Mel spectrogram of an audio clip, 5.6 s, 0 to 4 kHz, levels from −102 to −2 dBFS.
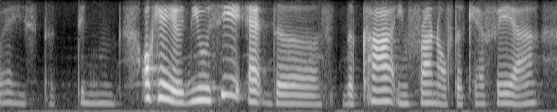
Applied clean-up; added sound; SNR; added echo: neural separator model SepFormer DNS4.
